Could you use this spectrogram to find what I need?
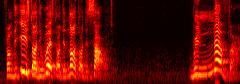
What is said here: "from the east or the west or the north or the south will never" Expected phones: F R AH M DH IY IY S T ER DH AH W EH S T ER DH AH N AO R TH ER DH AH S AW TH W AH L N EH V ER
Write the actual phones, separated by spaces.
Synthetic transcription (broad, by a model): F R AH M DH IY IY S T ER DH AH W EH S T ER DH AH N AO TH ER DH AH S AW TH W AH N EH V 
